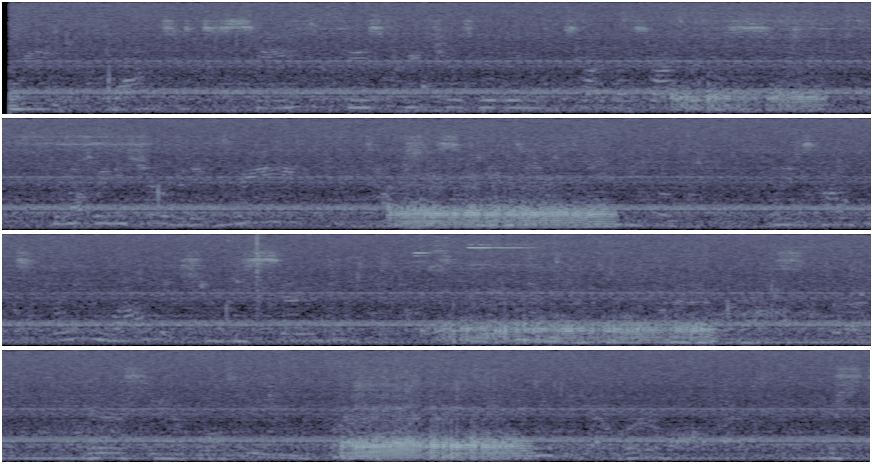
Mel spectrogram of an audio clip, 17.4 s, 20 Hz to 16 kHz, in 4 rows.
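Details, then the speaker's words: Asleep: four low, rattling snores, each about a second long, at roughly 15 a minute over a steady background hum; snoring. "Who's snoring like that? Who's snoring like that?"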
